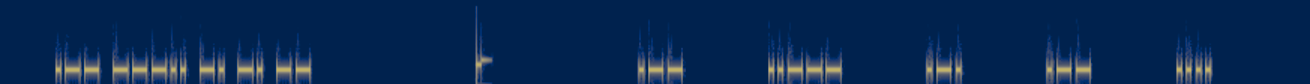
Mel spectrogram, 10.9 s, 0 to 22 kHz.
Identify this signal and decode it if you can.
Morse code, heard as a keyed tone, about 30 wpm, spaced as for 15 wpm, 700 Hz. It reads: W8NNM W2RWH
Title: USA Call Signs - 6x Character Spacing - 30wpm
